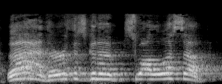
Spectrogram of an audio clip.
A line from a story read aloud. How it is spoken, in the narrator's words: they still yell out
